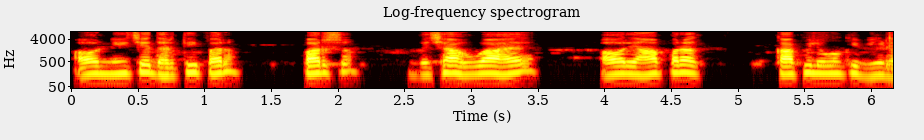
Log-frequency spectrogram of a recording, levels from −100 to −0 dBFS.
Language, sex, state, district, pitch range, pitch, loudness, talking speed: Hindi, male, Uttar Pradesh, Budaun, 160-190 Hz, 170 Hz, -24 LUFS, 155 wpm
